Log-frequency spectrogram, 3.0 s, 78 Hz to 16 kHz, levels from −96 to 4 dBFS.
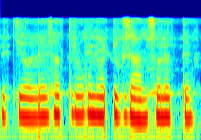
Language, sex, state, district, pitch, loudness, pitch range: Chakma, female, Tripura, Unakoti, 205 Hz, -13 LUFS, 195-210 Hz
